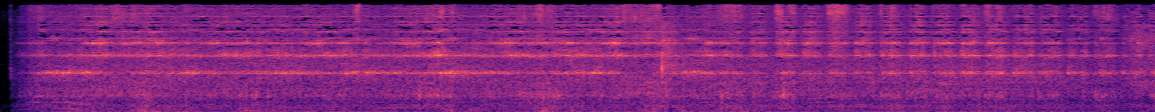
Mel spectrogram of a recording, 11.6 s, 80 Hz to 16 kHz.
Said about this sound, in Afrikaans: sy vat daai stuk renosterboring en dan maal sy dit op daardie grove bodem in sirkelbewegings vir so 45 minute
